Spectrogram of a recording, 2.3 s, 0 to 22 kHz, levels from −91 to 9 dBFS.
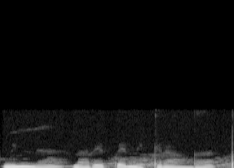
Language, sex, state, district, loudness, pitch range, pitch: Tamil, female, Tamil Nadu, Kanyakumari, -15 LUFS, 205-235 Hz, 220 Hz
